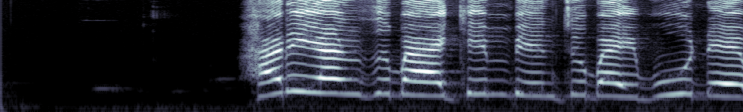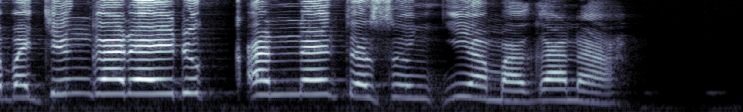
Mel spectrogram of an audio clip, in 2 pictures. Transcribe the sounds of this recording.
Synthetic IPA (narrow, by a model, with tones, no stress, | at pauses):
ha˦rjɐ˨nzu˦baː˨kʲɪ˦mbɪ˨ntu˦ba˨jbuː˦ɗeː˨bɐ˨kʲɪ˦ŋɡɐ˦ɽe˦jdʊ˦kʼːɐ˦nːɐ˦nta˨sʊ˦ŋʔɪ˦ja˨mɐ˨ɡɐ˦naː˨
